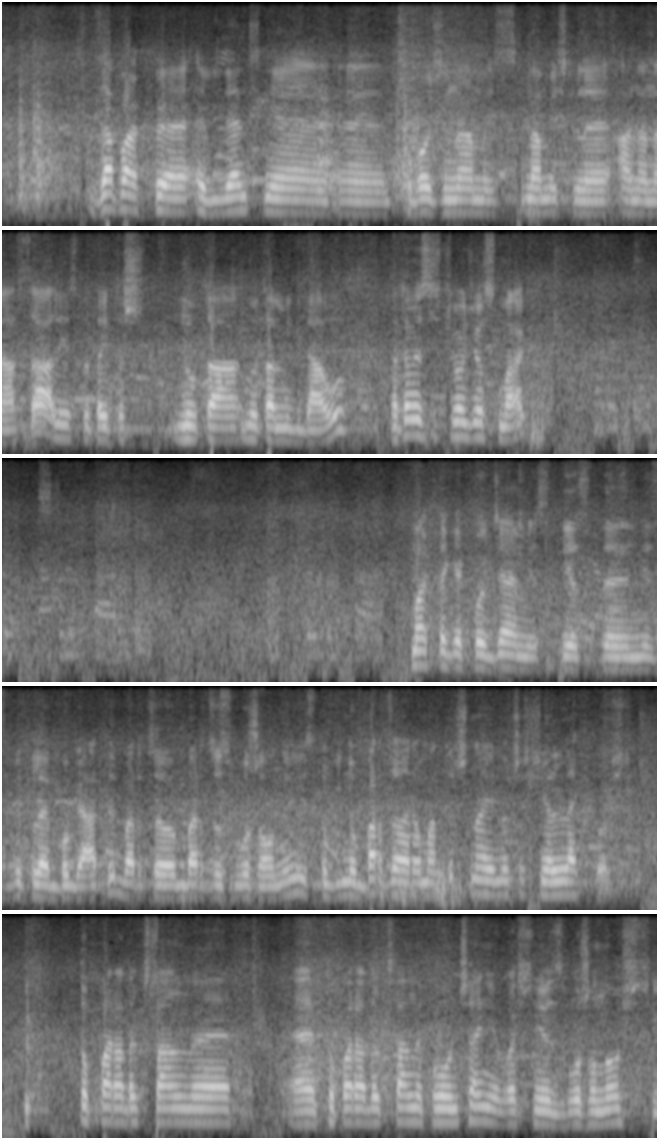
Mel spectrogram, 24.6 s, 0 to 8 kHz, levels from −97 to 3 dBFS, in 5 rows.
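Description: Three brief gaps, at 3.86–3.89 s, 14.00–14.03 s and 24.50–24.53 s, sound like sound dropped by the voice detector: about 20 ms of real sound gives way to a 30 ms patch of comfort noise, likely from a sender-side voice detector misreading the sound as background. On a waveform each shows as a short flat, noisy notch; on a spectrogram, a thin smooth stripe. Between 7.73 and 12.89 s, and again between 18.68 and 21.74 s, the sound is likely chopped by the voice detector, which repeatedly switches sending off and on. Comfort noise replaces about 2.28 s of the first stretch and 0.9 s of the second, so the audio stutters. A waveform shows the envelope repeatedly collapsing to low, even noise. A spectrogram shows featureless bands breaking up the detailed texture. The sound passed through a G.722 call path at 64 kbps, so a spectrogram shows nothing above 8 kHz.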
